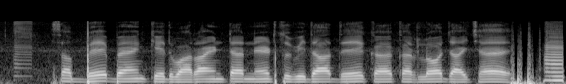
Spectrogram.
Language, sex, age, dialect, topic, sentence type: Maithili, male, 18-24, Angika, banking, statement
